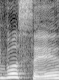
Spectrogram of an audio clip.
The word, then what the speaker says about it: você: Especially this one, the você, I only say the second syllable, se, que.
